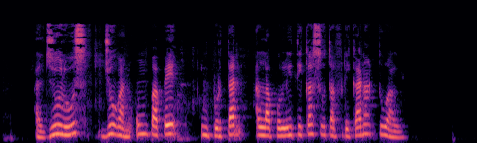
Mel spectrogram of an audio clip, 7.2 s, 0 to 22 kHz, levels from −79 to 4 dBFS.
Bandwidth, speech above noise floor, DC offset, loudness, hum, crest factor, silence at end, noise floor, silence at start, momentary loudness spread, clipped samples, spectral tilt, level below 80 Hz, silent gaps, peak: 11.5 kHz; 61 dB; under 0.1%; -21 LUFS; none; 18 dB; 1.1 s; -82 dBFS; 0.55 s; 9 LU; under 0.1%; -4 dB/octave; -68 dBFS; none; -4 dBFS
